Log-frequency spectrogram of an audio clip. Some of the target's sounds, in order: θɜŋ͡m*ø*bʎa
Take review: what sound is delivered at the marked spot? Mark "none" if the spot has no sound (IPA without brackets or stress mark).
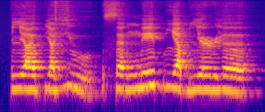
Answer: e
